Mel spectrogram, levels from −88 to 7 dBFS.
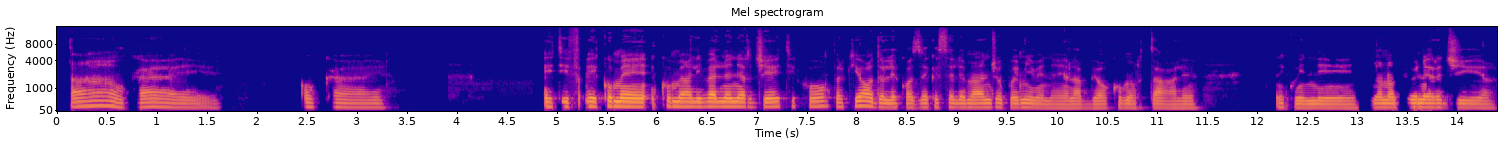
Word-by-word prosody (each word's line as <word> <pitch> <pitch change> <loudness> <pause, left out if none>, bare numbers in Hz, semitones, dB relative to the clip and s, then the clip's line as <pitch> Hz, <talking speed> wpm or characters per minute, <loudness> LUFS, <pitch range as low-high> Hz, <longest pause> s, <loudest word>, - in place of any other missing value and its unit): Ah, 180 +3 0
okay. 135 - -4 0.8
Okay. 135 -3 -6 1.6
E 160 - +3
ti 160 +1 -2
f 155 - -10
e 165 -1 +4
come 160 -2 +7
come 165 -1 +2
a - - +5
livello 160 0 +5
energetico? 160 +2 +1
Perché 145 0 -6
io 175 - +5
odio 140 -5 +3
le 130 0 +1
cose 130 0 -2
che 140 - -6
se 140 0 -5
le 135 0 0
mangio 135 +1 +1
poi 130 - -2
mi 135 -1 +2
viene 120 -1 -5
l'abbiocco 120 +1 -5
mortale 120 -1 -4 0.7
e 135 0 -6
quindi 120 -1 -1
non 135 0 +2
ho 130 - +2
più 135 - -5
energia. 130 -3 0
135 Hz, 135 wpm, -22 LUFS, 125-155 Hz, 1.6 s, come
